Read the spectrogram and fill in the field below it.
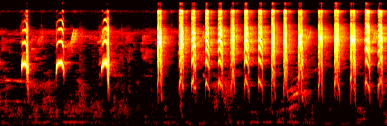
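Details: Combination fill-in song of a long-tailed shrike used for training: three spaced arched whistles, then a fast steady series of sharp high notes repeated roughly three times a second.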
